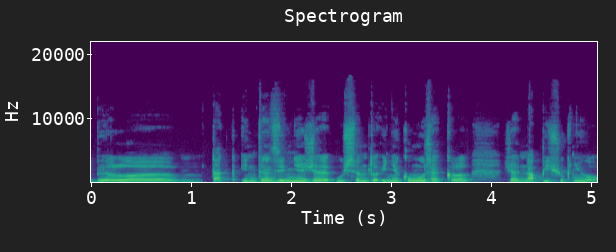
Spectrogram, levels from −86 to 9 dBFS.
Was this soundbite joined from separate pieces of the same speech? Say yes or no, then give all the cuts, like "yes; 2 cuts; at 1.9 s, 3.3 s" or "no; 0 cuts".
yes; 1 cut; at 1.1 s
